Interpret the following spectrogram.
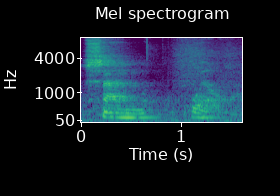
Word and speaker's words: Samuel: Sam well is Spanish it's pronounced you know Sam well like Sam and then well my father was Argentinian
